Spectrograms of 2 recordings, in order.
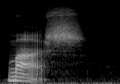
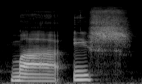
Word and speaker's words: mais: The third word is " mais /majʃ/". It is written "mais". It means "more". The word "mais" is pronounced with /a/ open /ma/, and then we have the sound /j/: /majʃ/ not to say : /ma.iʃ/ with that pause between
